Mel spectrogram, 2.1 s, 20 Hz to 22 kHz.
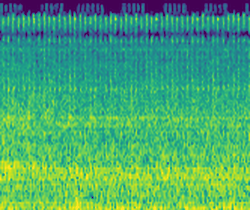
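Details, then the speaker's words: Honda City running on both gas and petrol, shaking, limited to 2,000 rpm and 40 km/h, check-engine light flashing: rough, lumpy idle. The misfire was caused by a failed ignition coil; the battery was also worn. "คันนี้ปัญหาเกิดจากนะครับคอยล์จุดระเบิดเสียนะฮะเลยทำให้เครื่องยนต์สั่นแล้วไฟรูปเครื่องยนต์กระพริบนะครับ"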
